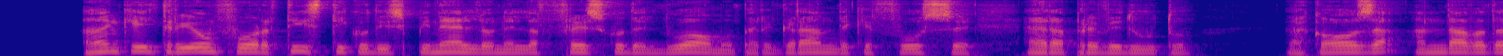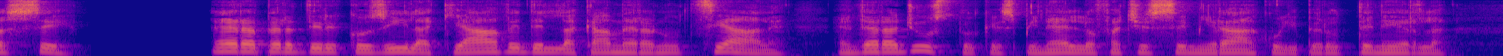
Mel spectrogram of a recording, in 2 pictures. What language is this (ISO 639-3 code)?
ita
